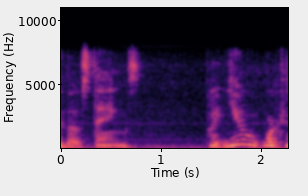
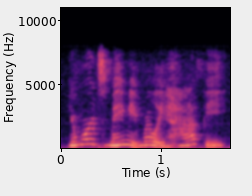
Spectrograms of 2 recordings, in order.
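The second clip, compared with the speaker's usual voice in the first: ordinary delivery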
